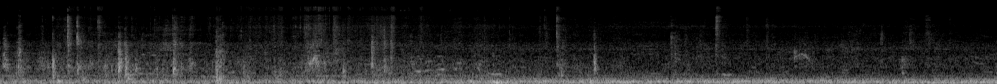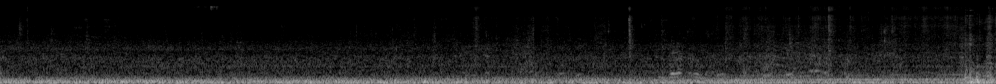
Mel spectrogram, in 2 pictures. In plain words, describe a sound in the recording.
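A low, steady hum of an airliner cabin fills the space.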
